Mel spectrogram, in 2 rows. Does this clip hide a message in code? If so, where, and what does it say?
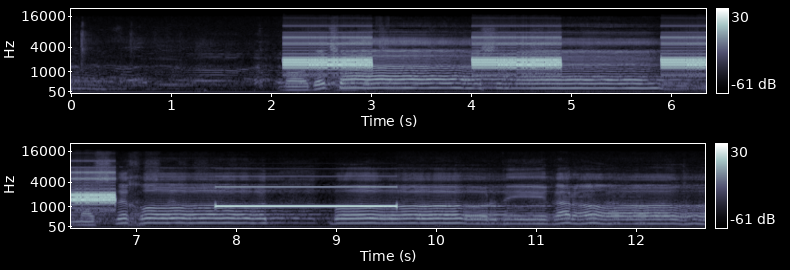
Yes: Emergency Alert System (SAME) tones (header bursts, then the 1050 Hz attention tone) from 2.1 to 9.6 s, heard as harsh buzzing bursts, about 520.83 baud.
